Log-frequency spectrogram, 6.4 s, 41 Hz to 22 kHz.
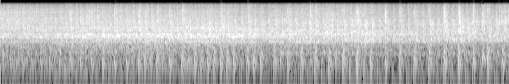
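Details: MTD edger with 3 hp Briggs & Stratton engine, after bending throttle spring for more tension: fast even steady buzzing beat, no stumbles or surging; running normally.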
